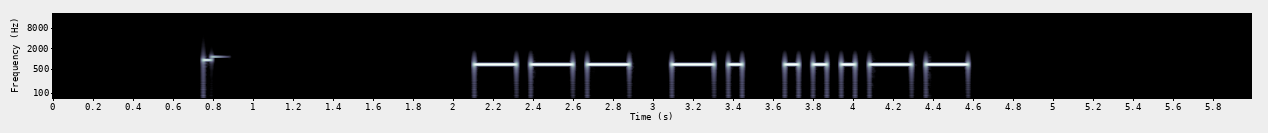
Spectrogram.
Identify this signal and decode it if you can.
Morse code, heard as a keyed tone, about 17 wpm, 700 Hz. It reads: ON3
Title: Callsign Prefixes for Top 100 DXCC - 17wpm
